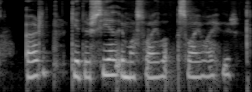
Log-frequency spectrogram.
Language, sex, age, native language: Icelandic, female, 14, Icelandic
